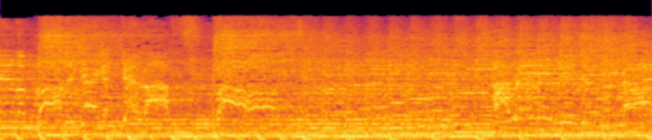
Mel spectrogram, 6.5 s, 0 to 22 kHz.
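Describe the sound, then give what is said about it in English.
A loud, dense 1980s pop song from 1983 plays throughout, with a female singer belting and straining at full power over a full band and steady, driving accompaniment. “She's screaming at me, and I'm telling you, I'm still traumatized from 1983 when that song came out.”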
